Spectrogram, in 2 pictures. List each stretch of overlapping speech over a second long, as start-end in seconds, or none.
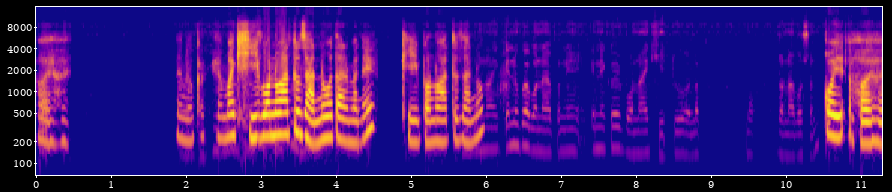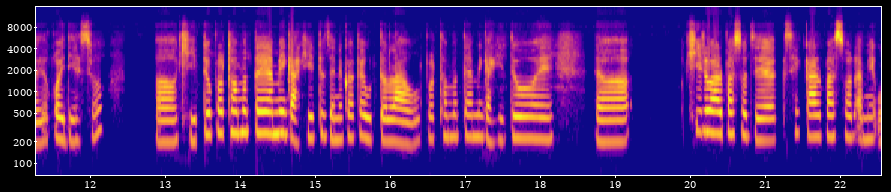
1.9-3.6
